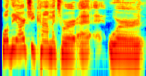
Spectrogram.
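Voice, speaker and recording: A man's voice: sits high, moderate pace. A man co-hosting a podcast, explaining things in detail in a casual, geeky, conversational way. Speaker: co-host of a comics review podcast. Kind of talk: casual review chat.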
